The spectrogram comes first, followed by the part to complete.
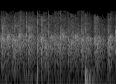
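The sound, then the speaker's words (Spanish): A steady burst of clapping from a crowd, dense and continuous with a bright, crackling texture, holding at an even moderate loudness throughout. “muchas gracias a todos muchas gracias por haber gracias por apoyar el podcast un aplauso”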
